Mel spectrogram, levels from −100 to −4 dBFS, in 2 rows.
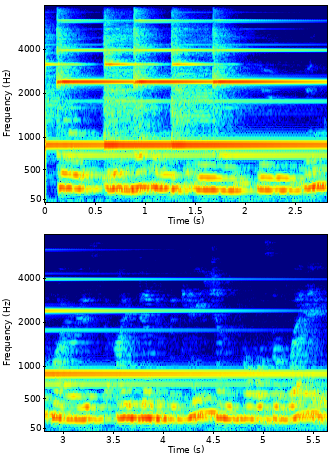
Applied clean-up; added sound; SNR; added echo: none; Doorbell; -4 dB; reverberation time 0.9 s.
